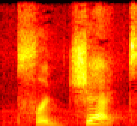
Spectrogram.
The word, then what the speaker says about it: project: actual talk we learned the verb form of project so it's project project okay it means to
